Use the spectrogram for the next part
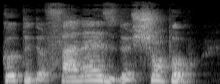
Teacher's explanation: But in this case, because we have a vowel after the P, we pronounce the P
